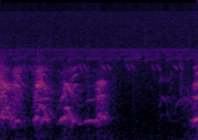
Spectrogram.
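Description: Village dogs barking in a few short, sharp bursts at moderate distance, separated by brief pauses, with no talk over them.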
